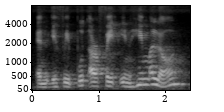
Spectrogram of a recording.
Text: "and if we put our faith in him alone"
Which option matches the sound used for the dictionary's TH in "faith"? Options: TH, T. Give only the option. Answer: T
